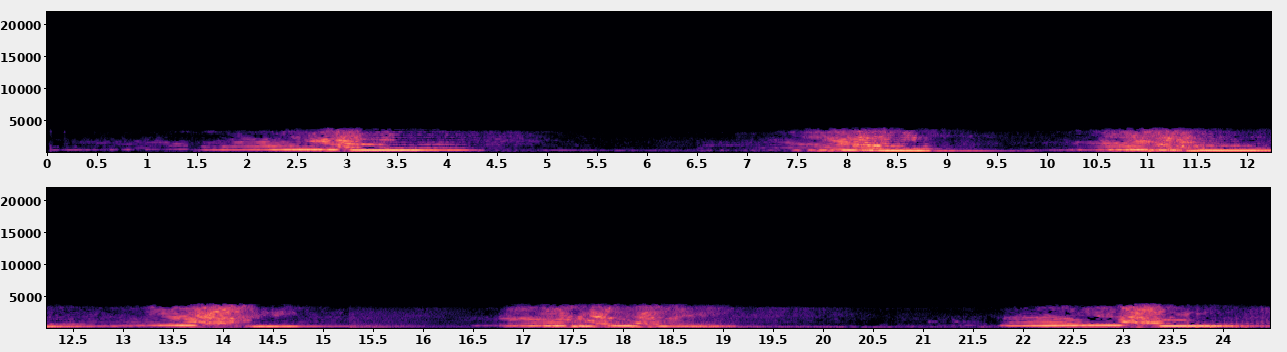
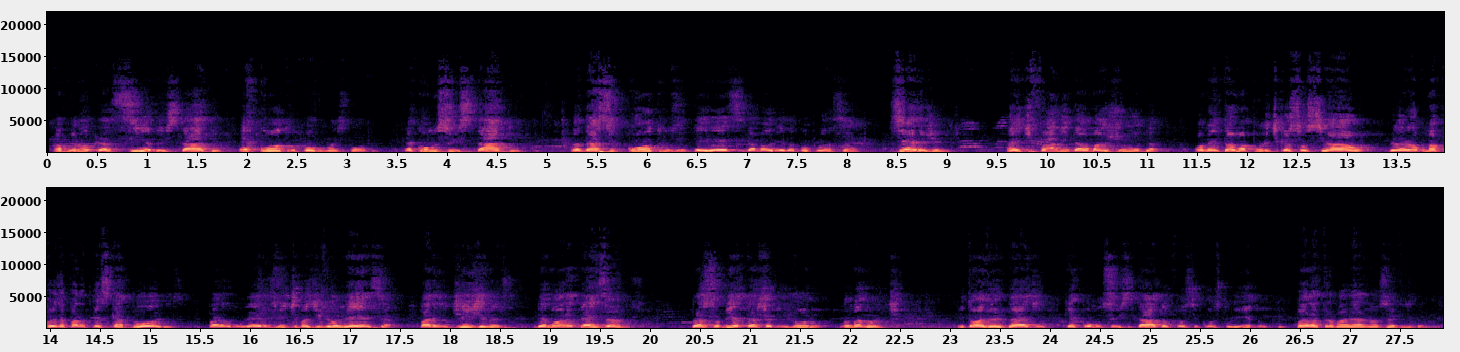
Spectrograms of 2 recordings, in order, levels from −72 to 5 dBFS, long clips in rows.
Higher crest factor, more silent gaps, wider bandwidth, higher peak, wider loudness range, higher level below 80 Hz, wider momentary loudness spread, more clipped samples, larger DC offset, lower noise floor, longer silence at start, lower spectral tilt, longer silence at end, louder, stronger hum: about the same, 16 dB vs 12 dB; neither; second, 4 kHz vs 12.5 kHz; about the same, -2 dBFS vs -2 dBFS; first, 9 LU vs 3 LU; second, -54 dBFS vs -42 dBFS; first, 20 LU vs 11 LU; neither; neither; first, -54 dBFS vs -43 dBFS; first, 1.3 s vs 0.05 s; about the same, -8.5 dB/octave vs -7.5 dB/octave; about the same, 0 s vs 0.1 s; about the same, -15 LUFS vs -16 LUFS; neither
